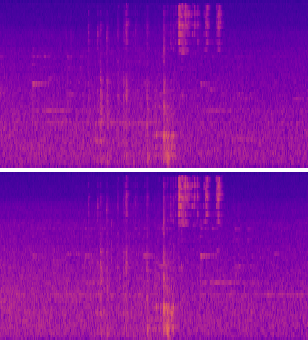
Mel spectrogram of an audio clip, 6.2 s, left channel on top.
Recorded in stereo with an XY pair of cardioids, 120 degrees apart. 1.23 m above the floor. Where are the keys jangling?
5° right, 2.5 m; by 4.5 s 65° right, 1.2 m.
